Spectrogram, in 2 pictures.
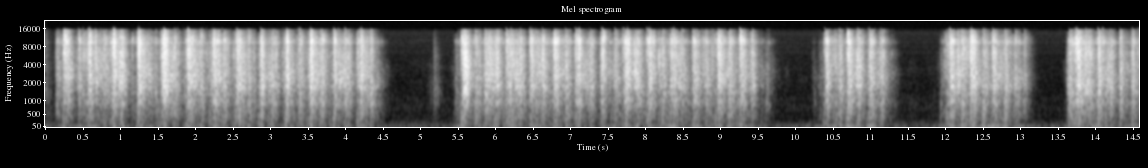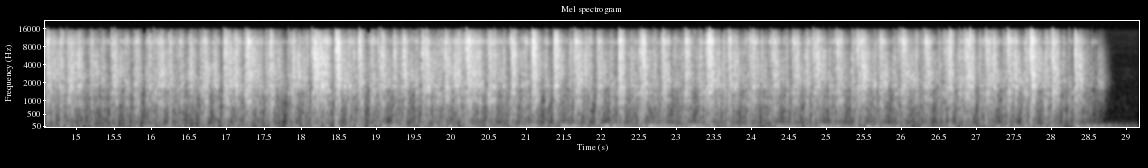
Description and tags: machine rattling
Rattling machine sound imitated with bolts shaken inside a plastic container.
But I would appreciate a word in the comments about what kind of project you plan to use it for, and -if appropriate- where it will probably appear.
